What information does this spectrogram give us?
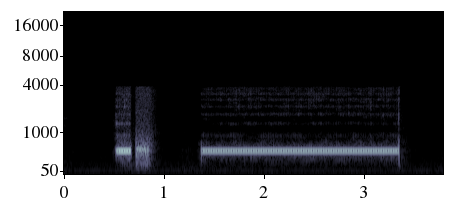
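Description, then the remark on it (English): A telephone ringback tone on an outgoing call to a friend: two short beeps, then one long steady tone of about two seconds, clear and fairly loud, with no voices. “Probably annoying for you guys, hearing a lot of ringing.”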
